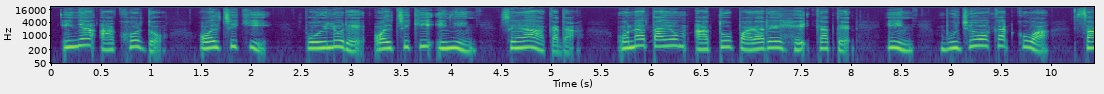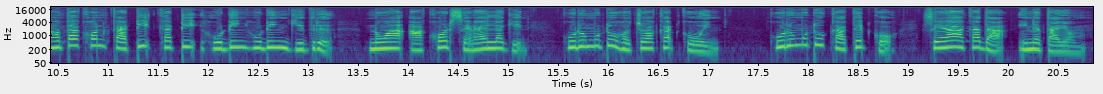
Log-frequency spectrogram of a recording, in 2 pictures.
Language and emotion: Santali, neutral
